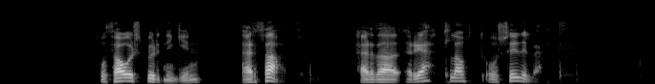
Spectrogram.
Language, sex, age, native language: Icelandic, male, 50-59, Icelandic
